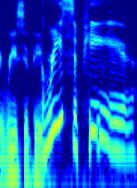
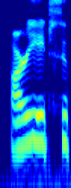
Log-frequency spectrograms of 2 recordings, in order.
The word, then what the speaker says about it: recipe: I think the most common mistake is putting the emphasis on the wrong syllable. Oh, the stress. Yeah, people often say reip gip. Stressing that second syllable. But that's not quite right. Not quite. The correct way to say it is rehy. Rey with the emphasis firmly on that first syllable.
